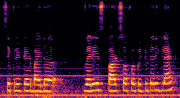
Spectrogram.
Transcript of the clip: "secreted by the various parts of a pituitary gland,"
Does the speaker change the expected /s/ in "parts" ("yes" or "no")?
no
